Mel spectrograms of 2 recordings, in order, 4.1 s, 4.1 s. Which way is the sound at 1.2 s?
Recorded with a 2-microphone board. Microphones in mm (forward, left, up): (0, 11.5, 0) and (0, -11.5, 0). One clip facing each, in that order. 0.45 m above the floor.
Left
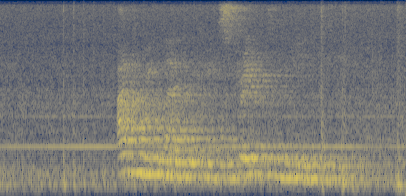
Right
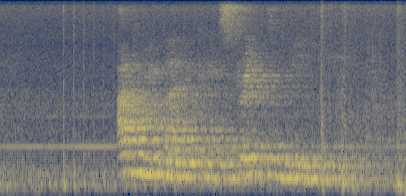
15° left (ahead or behind).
